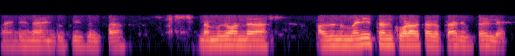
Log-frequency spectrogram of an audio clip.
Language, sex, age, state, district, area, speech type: Kannada, male, 18-30, Karnataka, Gadag, urban, conversation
